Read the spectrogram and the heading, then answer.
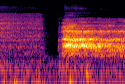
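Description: A deep breath drawn into the microphone: a soft inhale, a brief pause, then a louder, airy rush of breath that lingers before fading slightly. No one speaks.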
